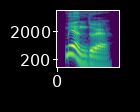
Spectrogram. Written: mian4 dui4

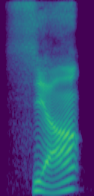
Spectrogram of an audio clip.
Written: xiang3

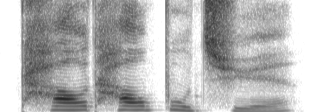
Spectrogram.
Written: 滔滔不绝

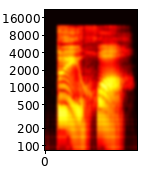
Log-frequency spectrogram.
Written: dui4 hua4

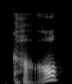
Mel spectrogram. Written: kao3

